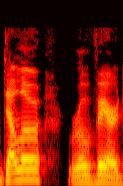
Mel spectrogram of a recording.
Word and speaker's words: Della Rovere: We actually have Kristin Della Rovere.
